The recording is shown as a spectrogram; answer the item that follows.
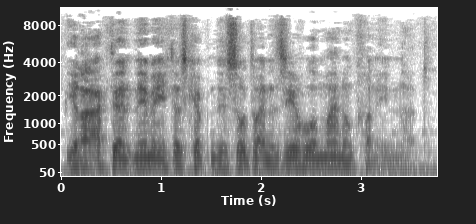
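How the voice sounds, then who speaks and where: An actor playing a reserved, middle-aged male starship captain, formal and measured, in a German sci-fi audio drama. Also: medium pitch, very animated, husky. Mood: stern, probing.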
